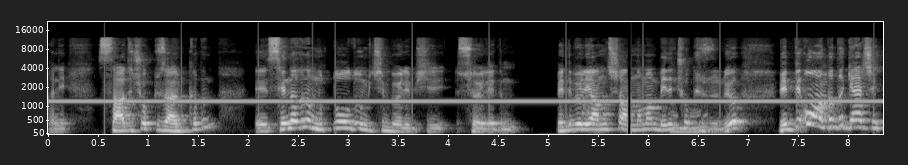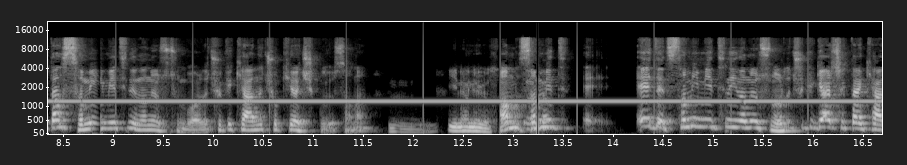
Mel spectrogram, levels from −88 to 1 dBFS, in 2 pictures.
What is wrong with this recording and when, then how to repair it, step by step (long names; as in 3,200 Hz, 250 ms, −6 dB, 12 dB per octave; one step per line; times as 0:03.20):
scratch tick 78 rpm −11 dBFS
whistle 1,200 Hz −29 dBFS
0:02.64: click −12 dBFS
0:05.79–0:05.83: drop-out 37 ms
0:13.23–0:13.25: drop-out 22 ms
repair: click removal
notch filter 1,200 Hz, Q 30
repair the gap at 0:05.79, 37 ms
repair the gap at 0:13.23, 22 ms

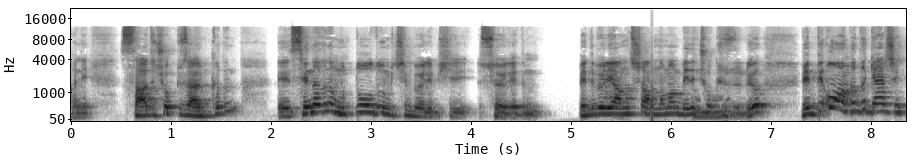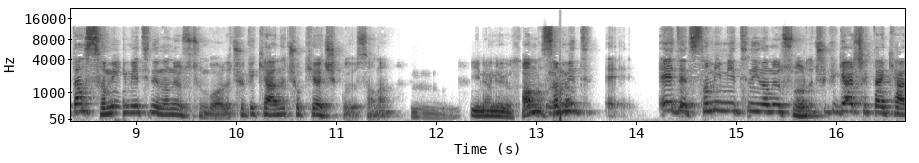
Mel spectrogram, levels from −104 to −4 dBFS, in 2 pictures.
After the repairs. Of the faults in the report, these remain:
none of them is left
